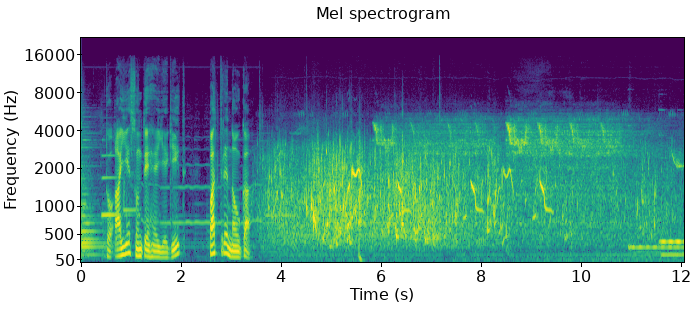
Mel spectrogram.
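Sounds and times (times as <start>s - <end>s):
birds chirping: 3.0s - 12.0s
flowing water rushing: 3.4s - 12.0s.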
